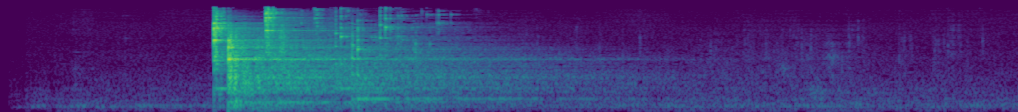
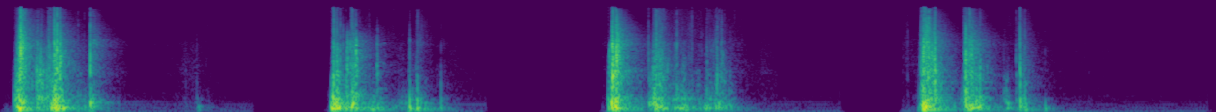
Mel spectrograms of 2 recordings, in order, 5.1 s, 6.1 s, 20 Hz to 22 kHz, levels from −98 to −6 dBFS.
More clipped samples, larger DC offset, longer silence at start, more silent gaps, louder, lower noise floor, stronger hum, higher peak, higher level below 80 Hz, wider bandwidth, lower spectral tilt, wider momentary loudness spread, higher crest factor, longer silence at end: neither; neither; first, 1.05 s vs 0.05 s; second, none vs 1.27-1.62 s, 2.44-2.99 s, 4.22-4.49 s; first, -23 LUFS vs -26 LUFS; second, -70 dBFS vs -75 dBFS; neither; about the same, 0 dBFS vs 0 dBFS; second, -80 dBFS vs -50 dBFS; about the same, 17 kHz vs 17 kHz; second, 3.5 dB/octave vs -5 dB/octave; first, 23 LU vs 16 LU; about the same, 32 dB vs 28 dB; first, 2.85 s vs 0.95 s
